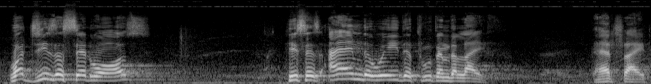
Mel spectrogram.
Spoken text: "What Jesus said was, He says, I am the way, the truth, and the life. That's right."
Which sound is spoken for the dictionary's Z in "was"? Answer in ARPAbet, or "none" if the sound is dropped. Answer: Z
